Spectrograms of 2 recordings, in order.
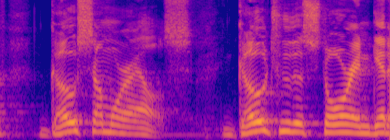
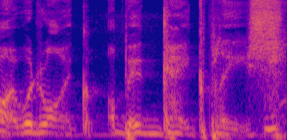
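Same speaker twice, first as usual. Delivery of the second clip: put-on very slow, drawn-out old British man voice; 5 dB quieter than usual. Imitating how customers sound ordering: old British guy voice like Timothy Spall. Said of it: "They sound like an old British guy".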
